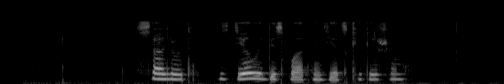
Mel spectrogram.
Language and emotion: Russian, neutral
